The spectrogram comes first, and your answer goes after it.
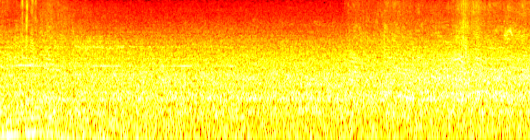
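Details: Constant droning hum from honey bees in a top-bar hive, the buzz steady for eight seconds, with a faint intermittent whine and brief brighter buzzing surges in the later half.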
